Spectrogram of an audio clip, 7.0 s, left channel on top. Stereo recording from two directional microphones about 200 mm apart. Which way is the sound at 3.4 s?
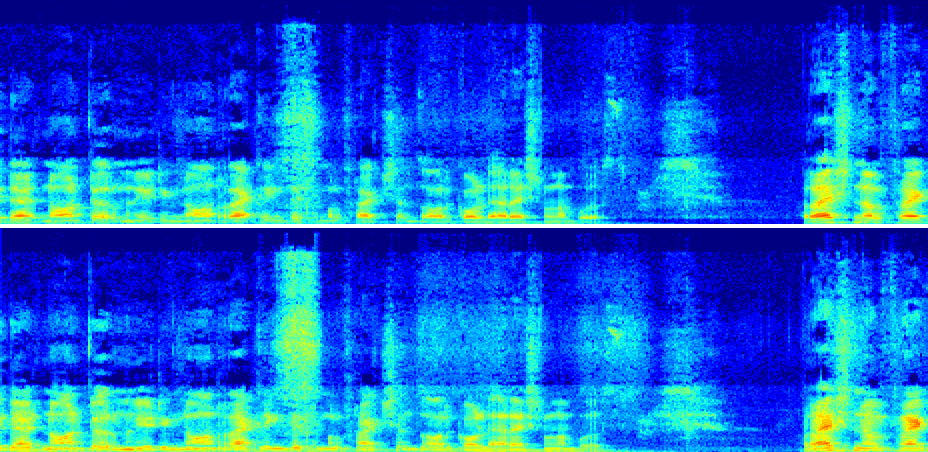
55° left (ahead or behind).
